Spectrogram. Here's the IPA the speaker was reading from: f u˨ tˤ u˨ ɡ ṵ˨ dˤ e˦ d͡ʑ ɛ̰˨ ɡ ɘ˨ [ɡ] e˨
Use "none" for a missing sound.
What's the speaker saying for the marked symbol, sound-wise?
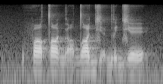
d͡ʑ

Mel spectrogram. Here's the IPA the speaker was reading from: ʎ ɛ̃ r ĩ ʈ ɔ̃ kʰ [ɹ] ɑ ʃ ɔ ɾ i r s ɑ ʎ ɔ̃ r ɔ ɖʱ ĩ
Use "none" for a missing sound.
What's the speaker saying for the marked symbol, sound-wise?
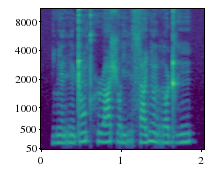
ɹ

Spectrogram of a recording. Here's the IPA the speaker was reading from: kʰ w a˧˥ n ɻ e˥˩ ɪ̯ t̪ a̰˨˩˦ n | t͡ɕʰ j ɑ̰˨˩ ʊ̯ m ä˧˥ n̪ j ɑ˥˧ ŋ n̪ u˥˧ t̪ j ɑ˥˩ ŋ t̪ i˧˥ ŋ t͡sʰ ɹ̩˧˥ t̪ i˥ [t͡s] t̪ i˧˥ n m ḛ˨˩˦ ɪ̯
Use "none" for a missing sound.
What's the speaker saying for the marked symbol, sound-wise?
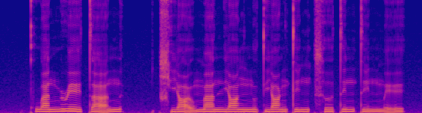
n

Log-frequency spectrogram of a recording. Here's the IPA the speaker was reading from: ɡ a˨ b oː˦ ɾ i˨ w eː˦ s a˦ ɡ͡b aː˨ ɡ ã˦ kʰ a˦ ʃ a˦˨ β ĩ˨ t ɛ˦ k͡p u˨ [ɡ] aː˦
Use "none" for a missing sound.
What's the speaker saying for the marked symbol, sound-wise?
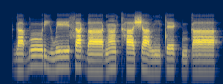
ɡ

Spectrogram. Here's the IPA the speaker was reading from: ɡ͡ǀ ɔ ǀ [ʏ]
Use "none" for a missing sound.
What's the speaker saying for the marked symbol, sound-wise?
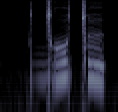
ʏ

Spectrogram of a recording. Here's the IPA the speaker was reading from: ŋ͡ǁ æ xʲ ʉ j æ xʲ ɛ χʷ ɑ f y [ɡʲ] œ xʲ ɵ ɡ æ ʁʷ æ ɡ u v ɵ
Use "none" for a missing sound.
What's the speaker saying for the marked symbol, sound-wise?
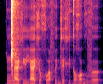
ɡʲ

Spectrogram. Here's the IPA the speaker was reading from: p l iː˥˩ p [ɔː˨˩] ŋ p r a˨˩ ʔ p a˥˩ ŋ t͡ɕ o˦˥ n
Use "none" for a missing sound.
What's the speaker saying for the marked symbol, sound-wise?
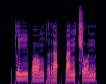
ɔː˩˦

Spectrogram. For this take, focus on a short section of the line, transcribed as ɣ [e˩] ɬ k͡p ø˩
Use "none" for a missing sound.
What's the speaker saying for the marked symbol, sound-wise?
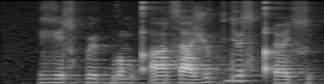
e˩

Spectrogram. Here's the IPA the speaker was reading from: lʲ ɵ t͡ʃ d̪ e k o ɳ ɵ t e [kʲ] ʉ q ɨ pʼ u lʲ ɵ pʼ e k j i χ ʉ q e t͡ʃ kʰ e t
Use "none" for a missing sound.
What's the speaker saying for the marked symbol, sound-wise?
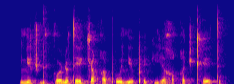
kʲ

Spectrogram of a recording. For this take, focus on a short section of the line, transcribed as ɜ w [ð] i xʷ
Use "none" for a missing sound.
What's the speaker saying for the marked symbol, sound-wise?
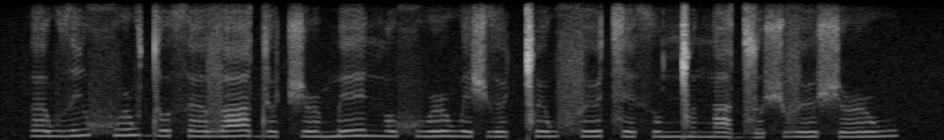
ð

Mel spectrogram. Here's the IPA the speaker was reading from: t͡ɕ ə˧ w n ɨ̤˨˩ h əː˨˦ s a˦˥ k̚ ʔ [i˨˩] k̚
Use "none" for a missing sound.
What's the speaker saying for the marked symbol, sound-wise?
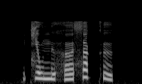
ɨ˨˩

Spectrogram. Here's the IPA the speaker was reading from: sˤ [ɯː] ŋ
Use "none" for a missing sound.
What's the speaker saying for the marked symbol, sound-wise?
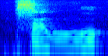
ɯː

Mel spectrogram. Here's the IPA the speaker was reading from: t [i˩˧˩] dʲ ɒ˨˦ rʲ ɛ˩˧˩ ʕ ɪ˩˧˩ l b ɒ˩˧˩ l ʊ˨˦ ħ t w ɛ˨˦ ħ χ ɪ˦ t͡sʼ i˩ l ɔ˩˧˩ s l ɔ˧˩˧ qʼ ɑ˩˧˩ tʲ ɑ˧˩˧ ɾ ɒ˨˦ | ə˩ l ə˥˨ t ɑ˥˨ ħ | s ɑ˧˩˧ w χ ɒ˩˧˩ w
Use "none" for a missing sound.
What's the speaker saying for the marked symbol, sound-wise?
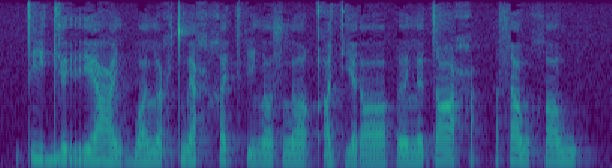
i˧˩˧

